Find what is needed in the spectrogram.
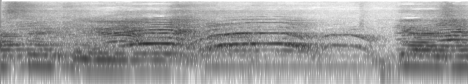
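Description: Live roots-rock band playing with a lead vocal: singing over mandolin, fiddle and electric guitar, with a low note held underneath and the voice gliding in long arcs.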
